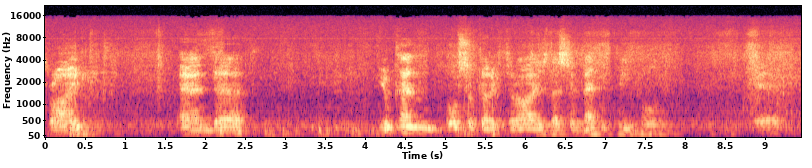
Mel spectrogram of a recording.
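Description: An elderly man speaks with animation nearby.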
